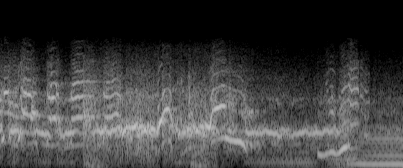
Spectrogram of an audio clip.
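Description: Tires squeal in long, wavering shrieks as a car skids around a curve, loud and close, the pitch sliding up and down for several seconds.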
